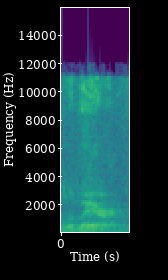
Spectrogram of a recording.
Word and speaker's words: Lemert: But he he would pronounce it La Mer and say it was French and Libert was the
